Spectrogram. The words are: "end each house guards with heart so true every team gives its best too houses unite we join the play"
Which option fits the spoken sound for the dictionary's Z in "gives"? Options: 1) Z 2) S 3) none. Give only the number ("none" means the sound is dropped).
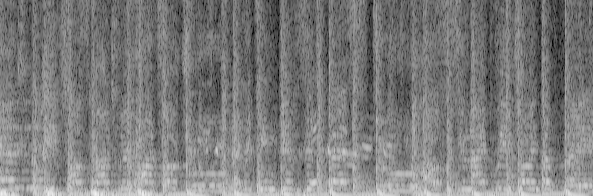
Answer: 1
